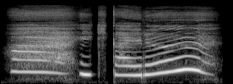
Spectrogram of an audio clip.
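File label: healed, Japanese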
